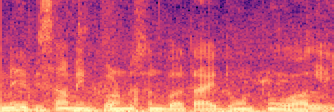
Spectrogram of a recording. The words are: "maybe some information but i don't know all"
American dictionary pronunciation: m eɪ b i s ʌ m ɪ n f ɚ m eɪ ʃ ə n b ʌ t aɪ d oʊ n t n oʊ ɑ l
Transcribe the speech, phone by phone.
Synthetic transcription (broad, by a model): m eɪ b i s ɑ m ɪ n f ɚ m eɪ s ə n b ʌ t aɪ d oʊ n t n oʊ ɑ l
